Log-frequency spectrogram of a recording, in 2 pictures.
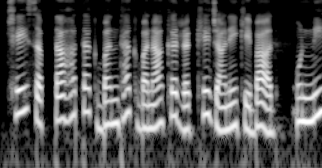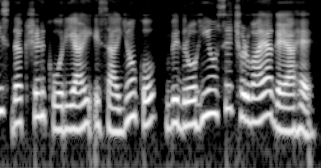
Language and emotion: Hindi, neutral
